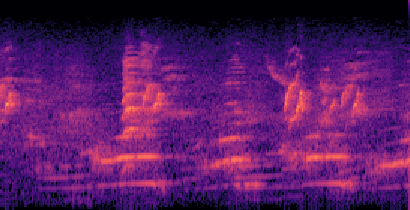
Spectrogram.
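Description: A palm cockatoo gives drawn-out, nasal whistled calls that bend up and down, broken by a few harsh, raspy bursts over about three seconds.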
